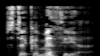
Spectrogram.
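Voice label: "stichomythia", British English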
